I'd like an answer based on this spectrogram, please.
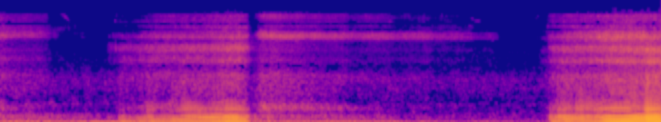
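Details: Five-month-old Cane Corso puppy snoring while asleep: two long, deep, rattling inhalations, each building in loudness over about a second and a half, separated by a quieter wheezy exhale and a brief pause.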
